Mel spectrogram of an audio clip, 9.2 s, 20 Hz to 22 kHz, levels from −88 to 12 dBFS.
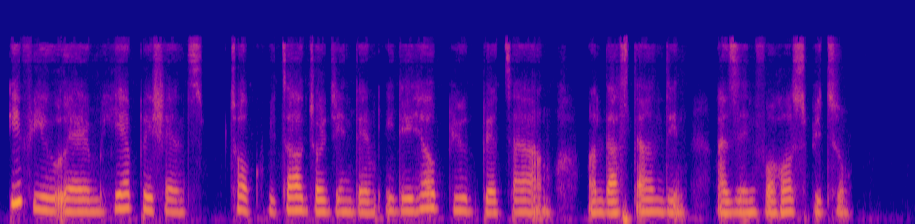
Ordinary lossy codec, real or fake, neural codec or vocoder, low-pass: Opus, 24 kbps; fake; codec, 24 kHz, 3 kbps, HILCodec; 10.8 kHz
